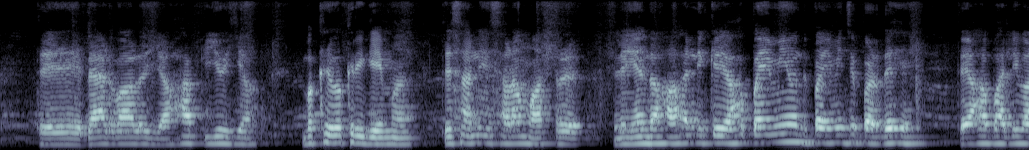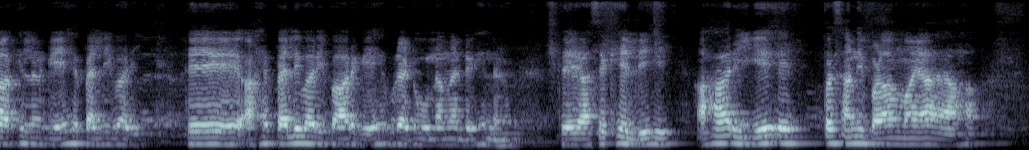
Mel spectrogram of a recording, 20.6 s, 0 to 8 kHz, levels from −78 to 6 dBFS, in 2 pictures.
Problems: constant background noise, echo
